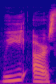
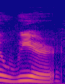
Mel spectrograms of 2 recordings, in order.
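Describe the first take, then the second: First: It is said as two separate words. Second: It is said as one contracted word. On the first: "वी आर से" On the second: "बन जाता है we're"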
